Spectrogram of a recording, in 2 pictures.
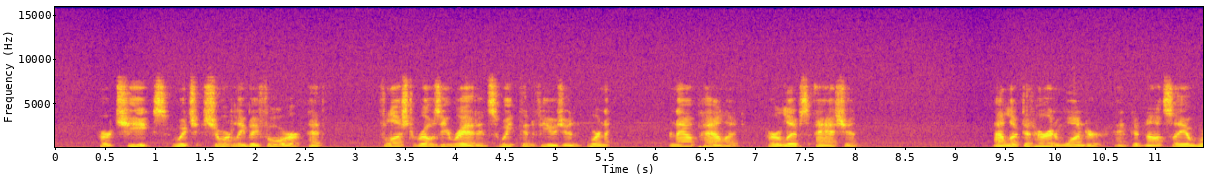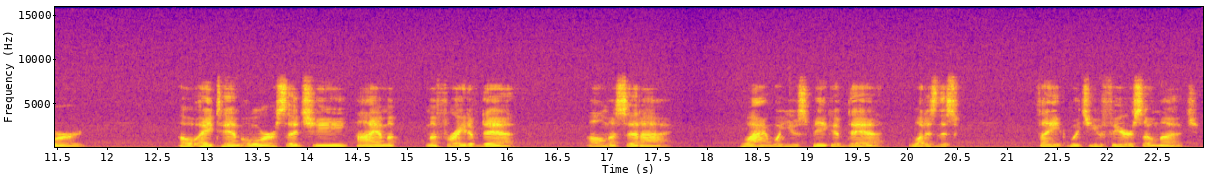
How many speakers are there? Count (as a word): one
